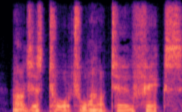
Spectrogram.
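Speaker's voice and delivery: muttering. After being told it is not the time, a man answers: muttered reply. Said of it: "he muttered back".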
